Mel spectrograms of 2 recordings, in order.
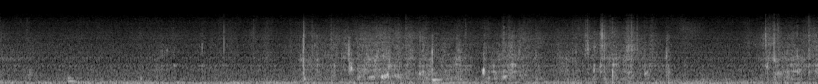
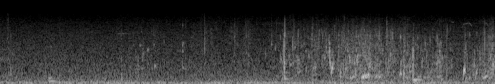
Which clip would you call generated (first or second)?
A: first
